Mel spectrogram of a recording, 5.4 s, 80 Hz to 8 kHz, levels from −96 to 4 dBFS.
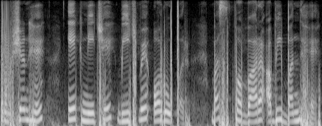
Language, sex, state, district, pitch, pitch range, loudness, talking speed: Hindi, female, Bihar, Kishanganj, 215 Hz, 200-240 Hz, -17 LUFS, 135 wpm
